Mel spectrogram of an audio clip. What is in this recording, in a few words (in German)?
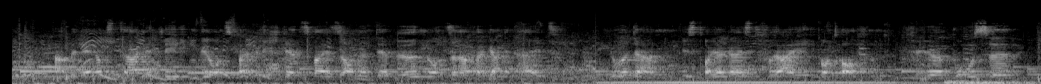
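Männl Durchsage; The 100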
